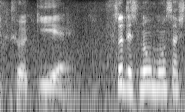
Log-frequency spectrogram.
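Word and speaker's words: Türkiye: to turkey okay so which in english language the closest way to pronounce that name should be turkey air so there's no more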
